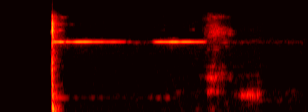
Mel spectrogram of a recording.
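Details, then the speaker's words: Rinne tuning fork test: a struck fork rings with a clear, steady pure tone that fades, heard by bone then by air, louder by air; a normal result showing a working middle ear. "that sound the guy says yeah how about now whoa that's louder you hear to the bone yep do you hear it to the air yep but it's louder good that's normal"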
